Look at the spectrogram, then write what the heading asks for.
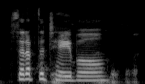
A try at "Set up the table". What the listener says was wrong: That tone, that's my least favorite. El chillón. El quejumbroso.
